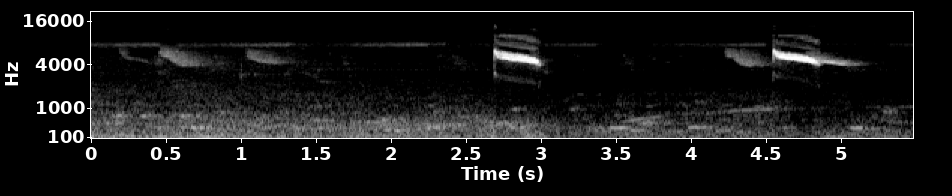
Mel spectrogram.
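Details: Two piercing, high, falling whistled notes from a white-eye nearly two seconds apart, over softer background twitters of other birds and a faint steady hiss.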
